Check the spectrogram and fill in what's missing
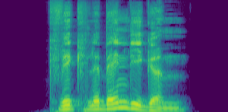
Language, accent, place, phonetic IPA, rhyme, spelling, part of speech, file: German, Germany, Berlin, [kvɪkleˈbɛndɪɡəm], -ɛndɪɡəm, quicklebendigem, adjective, De-quicklebendigem.ogg
- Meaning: strong dative masculine/neuter singular of quicklebendig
